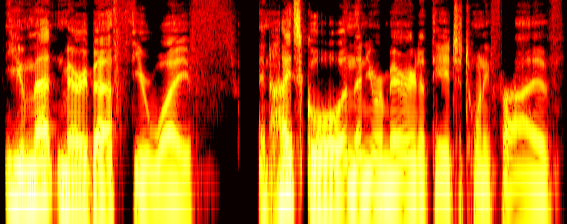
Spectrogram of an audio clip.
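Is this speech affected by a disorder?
No.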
